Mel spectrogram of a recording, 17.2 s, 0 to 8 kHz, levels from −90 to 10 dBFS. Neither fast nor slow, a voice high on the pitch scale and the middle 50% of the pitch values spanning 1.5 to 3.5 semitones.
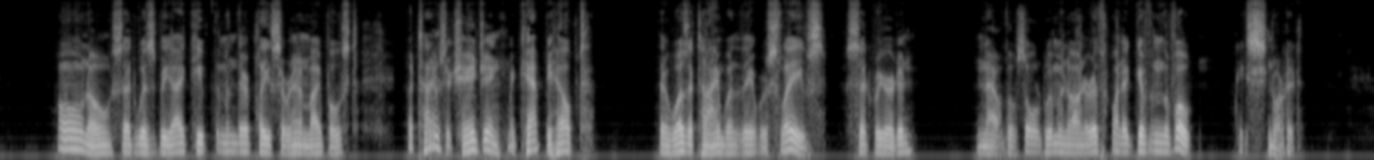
No: average, 155 wpm; low, 100 Hz; average, 2.7 semitones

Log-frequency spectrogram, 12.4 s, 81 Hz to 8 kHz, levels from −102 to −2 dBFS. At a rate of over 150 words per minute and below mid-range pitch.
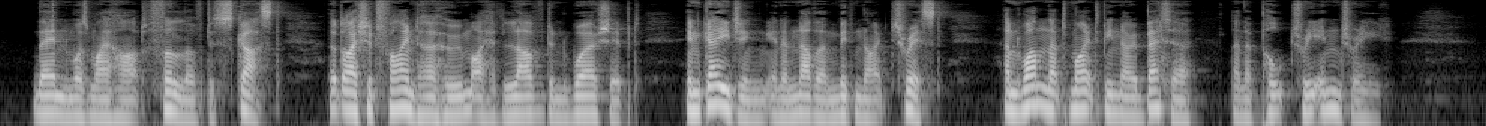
Yes: average, 165 wpm; low, 120 Hz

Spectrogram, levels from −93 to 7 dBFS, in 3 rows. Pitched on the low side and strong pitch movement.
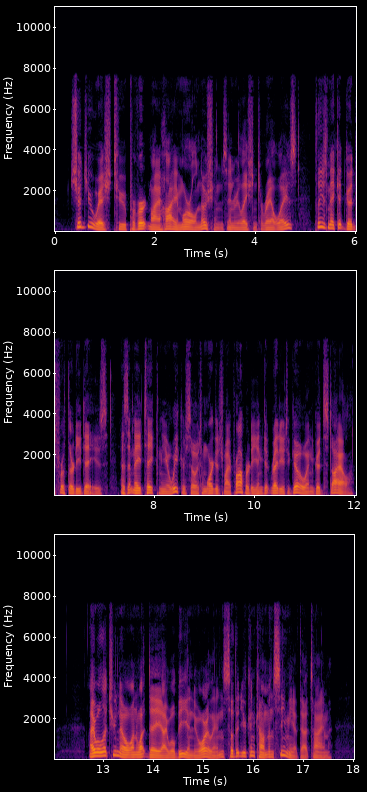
Yes: low, 110 Hz; wide, 5.8 semitones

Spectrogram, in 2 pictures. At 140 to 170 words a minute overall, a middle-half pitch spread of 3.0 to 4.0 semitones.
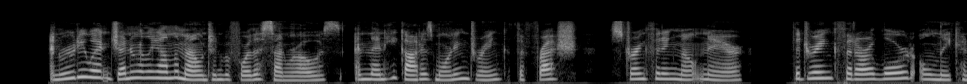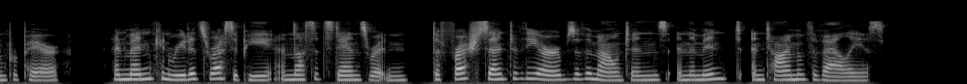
No: average, 185 wpm; average, 3.3 semitones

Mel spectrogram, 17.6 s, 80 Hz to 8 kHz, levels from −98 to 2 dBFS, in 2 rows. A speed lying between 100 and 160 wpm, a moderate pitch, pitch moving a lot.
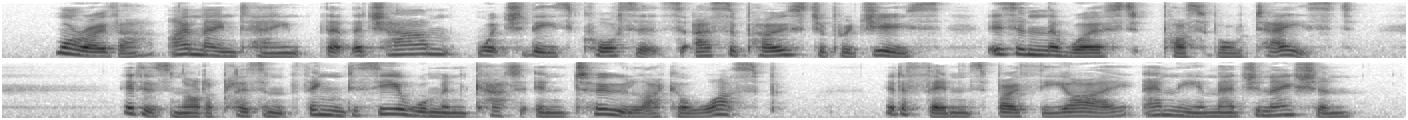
Yes: average, 145 wpm; medium, 170 Hz; wide, 6.0 semitones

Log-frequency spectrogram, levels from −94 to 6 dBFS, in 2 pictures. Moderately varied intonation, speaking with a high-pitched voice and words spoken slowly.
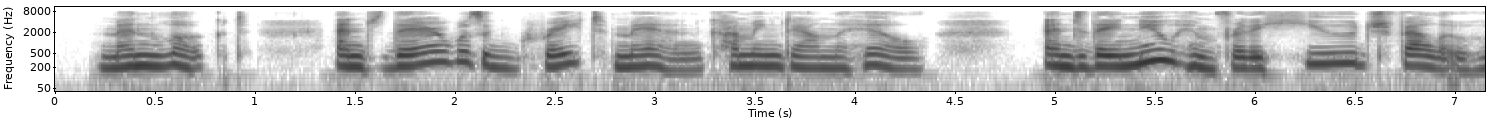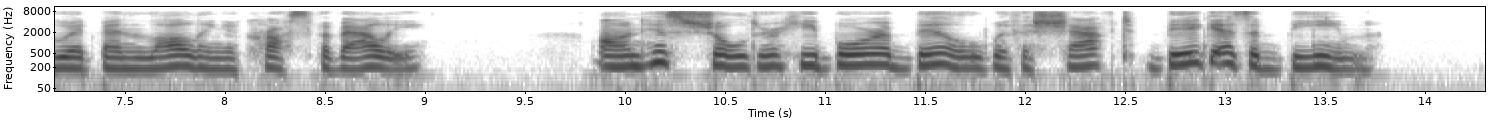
No: average, 3.0 semitones; high, 210 Hz; average, 170 wpm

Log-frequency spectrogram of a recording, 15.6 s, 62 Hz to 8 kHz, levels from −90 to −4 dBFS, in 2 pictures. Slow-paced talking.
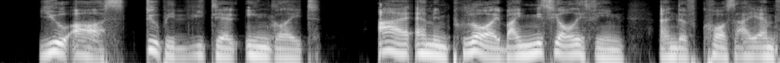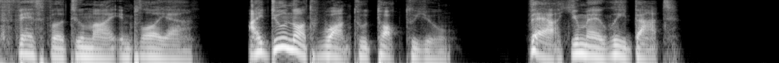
Yes: slow, 125 wpm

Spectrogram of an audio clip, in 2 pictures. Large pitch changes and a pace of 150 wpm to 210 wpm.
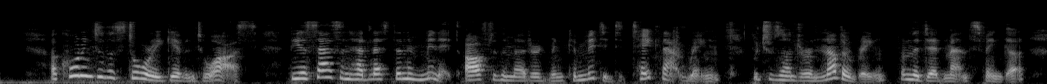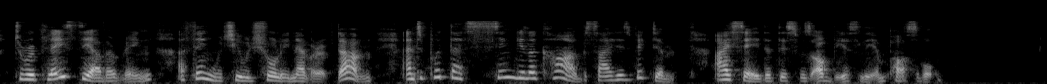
Yes: wide, 8.3 semitones; average, 185 wpm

